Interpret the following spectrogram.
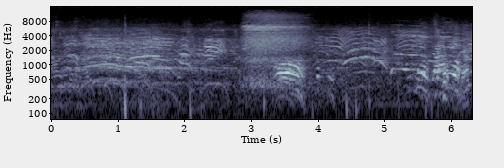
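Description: Several voices of players and spectators shouting and calling across an outdoor Gaelic football pitch, overlapping and indistinct, with a brief hissing noise about halfway through.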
